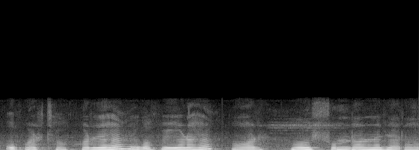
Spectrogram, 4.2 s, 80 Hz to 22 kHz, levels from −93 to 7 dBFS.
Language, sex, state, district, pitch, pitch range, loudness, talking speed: Maithili, female, Bihar, Supaul, 230 Hz, 220-235 Hz, -14 LUFS, 145 wpm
